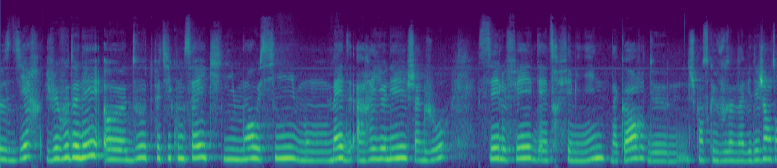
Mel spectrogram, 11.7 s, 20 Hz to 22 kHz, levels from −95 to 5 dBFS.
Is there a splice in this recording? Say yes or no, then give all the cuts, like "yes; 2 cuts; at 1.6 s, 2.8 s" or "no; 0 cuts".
no; 0 cuts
